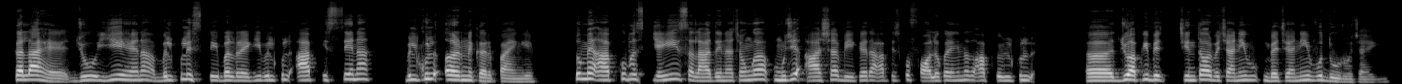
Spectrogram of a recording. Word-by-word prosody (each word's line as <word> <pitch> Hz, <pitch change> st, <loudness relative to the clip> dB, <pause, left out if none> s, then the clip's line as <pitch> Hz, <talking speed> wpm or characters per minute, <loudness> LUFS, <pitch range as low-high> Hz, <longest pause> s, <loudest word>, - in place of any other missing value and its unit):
कला 215 Hz, 0 st, +7 dB
है, 145 Hz, -7 st, -3 dB
जो 190 Hz, +6 st, 0 dB
ये 205 Hz, +5 st, 0 dB
है 200 Hz, -, +1 dB
ना 210 Hz, -1 st, -2 dB
बिल्कुल 205 Hz, +5 st, -1 dB
स्टेबल 195 Hz, -4 st, -2 dB
रहेगी। 180 Hz, +1 st, -2 dB
बिल्कुल 200 Hz, +2 st, -4 dB
आप 200 Hz, +1 st, +3 dB
इससे 205 Hz, +4 st, -3 dB
न 245 Hz, 0 st, +1 dB, 0.4 s
बिल्कुल 215 Hz, +4 st, +1 dB
अर्न 205 Hz, -2 st, +6 dB
कर 165 Hz, -5 st, -1 dB
पाएँगे। 135 Hz, -1 st, -5 dB, 0.4 s
तो 255 Hz, -, +3 dB
मैं 260 Hz, 0 st, +5 dB
आपको 205 Hz, +2 st, +1 dB
बस 240 Hz, 0 st, -3 dB
यही 215 Hz, +5 st, 0 dB
सलाह 175 Hz, -6 st, 0 dB
देना 175 Hz, +1 st, -3 dB
चाहूँगा। 205 Hz, +5 st, +1 dB
मुझे 200 Hz, +4 st, +2 dB, 0.2 s
आशा 180 Hz, +4 st, -1 dB
भी 180 Hz, -3 st, -4 dB
अगर 190 Hz, +2 st, -3 dB
आप 180 Hz, -1 st, -5 dB
इसको 190 Hz, +3 st, -8 dB
फॉलो 175 Hz, -3 st, -2 dB
करेंगे 190 Hz, 0 st, -3 dB
ना 205 Hz, -, -3 dB
तो 200 Hz, -, -5 dB
आपको 185 Hz, -1 st, -3 dB
बिल्कुल 180 Hz, +3 st, -3 dB, 0.6 s
अ, 175 Hz, 0 st, +6 dB
जो 175 Hz, +6 st, +5 dB
आपकी 215 Hz, +2 st, +5 dB
बे -, -, +5 dB, 0.2 s
चिंता 200 Hz, +2 st, +1 dB
और 215 Hz, -, +5 dB
बेचैनी 185 Hz, 0 st, -1 dB
वो 200 Hz, 0 st, -4 dB
बेचैनी 175 Hz, +3 st, -1 dB
वो 200 Hz, -, +2 dB
दूर 155 Hz, -6 st, -3 dB
हो 125 Hz, -, -9 dB
जाएगी। 115 Hz, +1 st, -14 dB
195 Hz, 215 wpm, -22 LUFS, 175-210 Hz, 0.6 s, कला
